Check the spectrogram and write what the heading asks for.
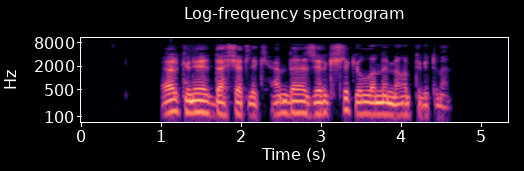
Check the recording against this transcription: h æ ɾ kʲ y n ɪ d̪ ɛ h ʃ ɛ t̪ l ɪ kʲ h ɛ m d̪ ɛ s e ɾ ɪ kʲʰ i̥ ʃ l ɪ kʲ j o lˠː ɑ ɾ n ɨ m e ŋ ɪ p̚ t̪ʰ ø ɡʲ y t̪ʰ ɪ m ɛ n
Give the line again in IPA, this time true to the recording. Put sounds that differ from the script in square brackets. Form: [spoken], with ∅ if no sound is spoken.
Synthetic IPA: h æ ɾ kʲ y n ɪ d̪ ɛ h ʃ ɛ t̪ l ɪ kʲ h ɛ m d̪ ɛ [z] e ɾ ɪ kʲʰ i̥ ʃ l ɪ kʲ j o lˠː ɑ ɾ n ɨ m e ŋ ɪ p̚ t̪ʰ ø ɡʲ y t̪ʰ ɪ m ɛ n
